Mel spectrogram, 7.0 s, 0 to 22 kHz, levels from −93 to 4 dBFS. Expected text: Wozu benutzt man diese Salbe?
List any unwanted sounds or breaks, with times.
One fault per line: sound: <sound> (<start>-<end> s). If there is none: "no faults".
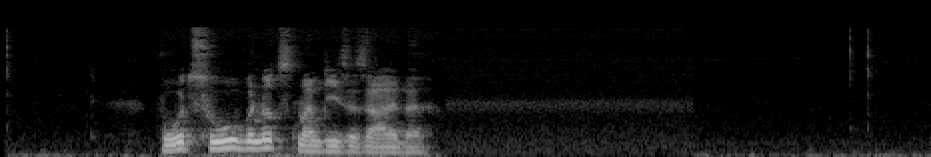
no faults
